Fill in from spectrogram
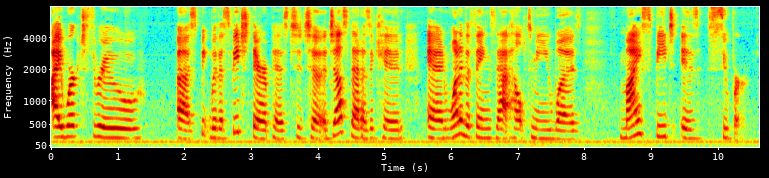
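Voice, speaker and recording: Against audible room echo, a woman with an American accent talks at a fairly slow pace. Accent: regional pronunciation of egg and measure. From Missouri, US Midwest. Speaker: streamer and stream coach. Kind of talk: casual tutorial. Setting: home living room. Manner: occasional filler words and self-corrections.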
